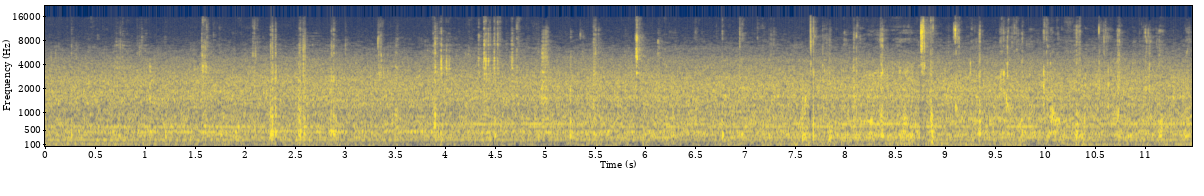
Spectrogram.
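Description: Close-up chewing of crispy deep-fried trout: irregular crunches, clicks and wet mouth smacks, over a steady background noise.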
